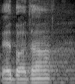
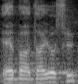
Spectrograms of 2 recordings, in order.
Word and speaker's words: 에바다: 듣는 말, 분명한 말이 에바다였을 거예요. 에바다. 특별히 에바다 할 때 맨 뒤에 히브리 말 H 발음은 아주 강한 발음이에요.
